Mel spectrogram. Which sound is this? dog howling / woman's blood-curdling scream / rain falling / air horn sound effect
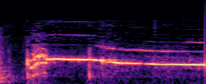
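dog howling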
